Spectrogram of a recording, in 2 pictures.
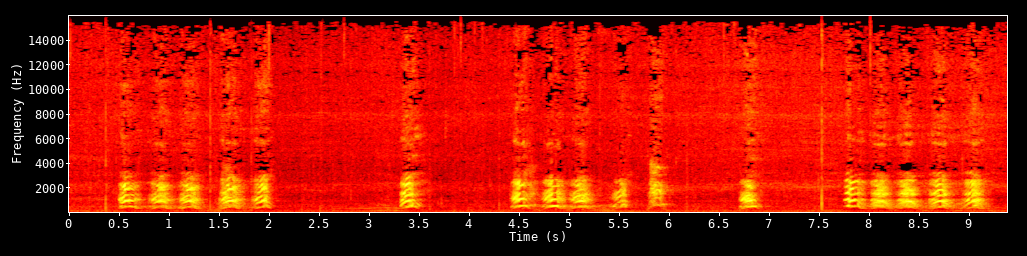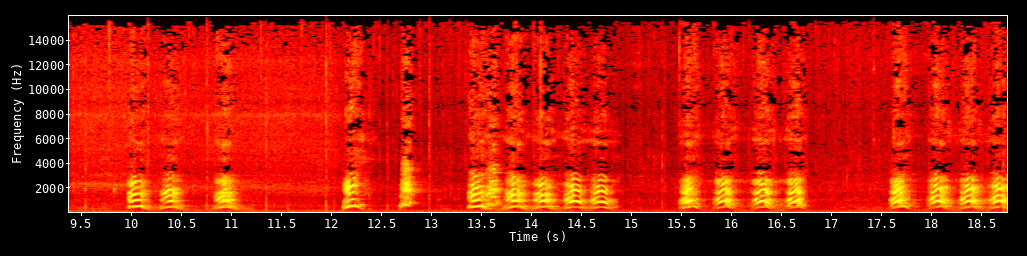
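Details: Yellow Jindo dog in old Jindo style barking in quick bursts of three to six sharp, mid-pitched barks, separated by short pauses, steady throughout with a faint low background hum.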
